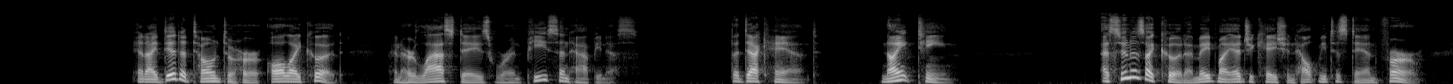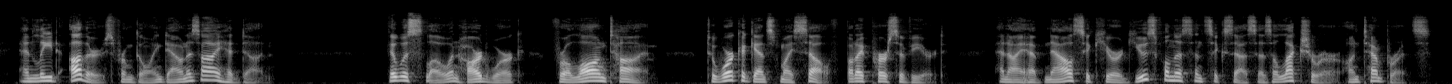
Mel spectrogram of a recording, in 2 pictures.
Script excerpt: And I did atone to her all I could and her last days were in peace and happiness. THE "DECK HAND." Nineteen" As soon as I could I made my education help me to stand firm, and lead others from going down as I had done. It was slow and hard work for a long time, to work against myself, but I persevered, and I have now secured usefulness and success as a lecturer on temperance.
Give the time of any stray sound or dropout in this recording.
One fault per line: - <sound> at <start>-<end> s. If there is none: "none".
none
